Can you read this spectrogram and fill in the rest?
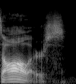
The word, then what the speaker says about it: Ehlers: Ehlers Ollers. It's Ollers. That's how I've heard everybody say it,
